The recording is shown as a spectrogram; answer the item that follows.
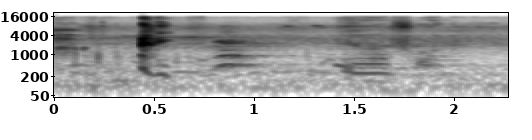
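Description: A dog barking: one loud sharp bark about half a second in, then a few shorter, weaker yelps.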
